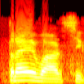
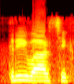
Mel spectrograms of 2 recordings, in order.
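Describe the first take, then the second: First: The first syllable has an ai vowel. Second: The first syllable has a short i vowel. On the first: The speaker calls it right. "त्रैवार्षिक होता है" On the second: The speaker calls it wrong. "त्रिवार्षिक नहीं"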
